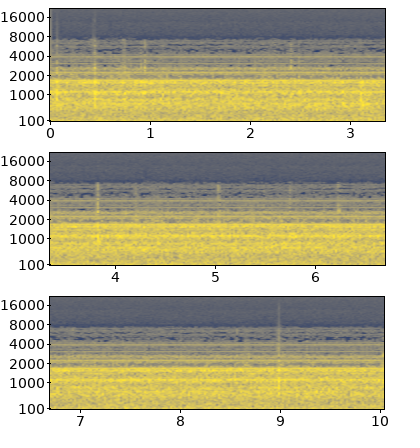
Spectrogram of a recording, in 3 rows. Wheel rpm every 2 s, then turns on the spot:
0, 0, 0, 0, 0.
none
